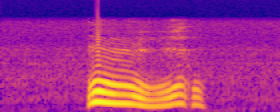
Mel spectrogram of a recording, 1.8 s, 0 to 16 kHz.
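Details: Eurasian eagle-owl pair in the nest hollow, webcam, 6 March 2013: one strong wavering wail, dipping in the middle and ending with a short clipped tail note.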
